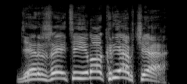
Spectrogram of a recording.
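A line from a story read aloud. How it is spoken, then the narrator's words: Yelling. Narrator (Russian): орал один из них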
